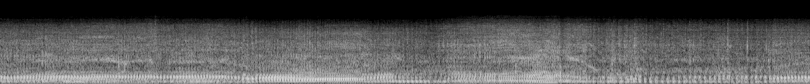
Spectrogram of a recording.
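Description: A Honda XR100R dirt bike rides a slick black-diamond hard enduro loop in December, its small engine buzzing loud and close throughout, revving up and down with shifting pitch over clatter from the rough trail.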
